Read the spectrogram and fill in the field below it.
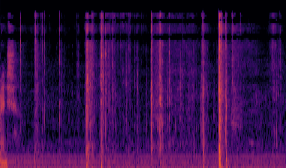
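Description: A plastic tape case clicks open.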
